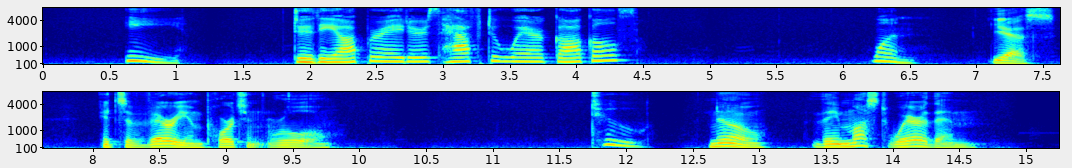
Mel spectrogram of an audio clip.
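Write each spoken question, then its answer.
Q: Do the operators have to wear goggles?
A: 1: Yes, it's a very important rule.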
